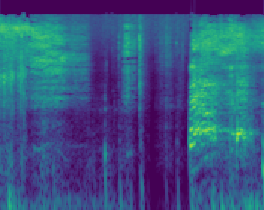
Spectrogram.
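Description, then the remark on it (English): A loud human sneeze bursts out suddenly after a short hush, following a few seconds of breathy, rustling noise and small catches of breath. “I'm going to sneeze.”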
